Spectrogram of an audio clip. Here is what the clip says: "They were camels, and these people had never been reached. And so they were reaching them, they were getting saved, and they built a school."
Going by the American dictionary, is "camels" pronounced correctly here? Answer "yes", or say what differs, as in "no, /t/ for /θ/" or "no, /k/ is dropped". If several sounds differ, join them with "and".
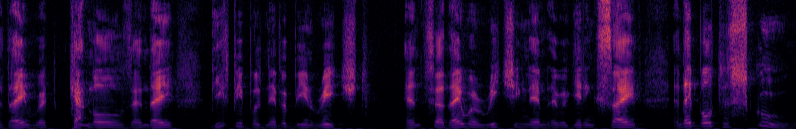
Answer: yes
